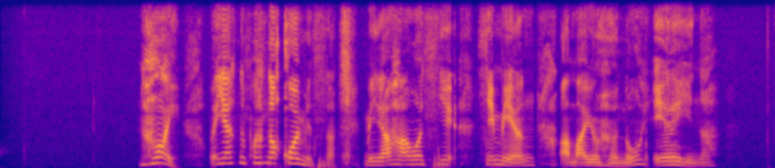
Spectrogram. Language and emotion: Russian, positive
